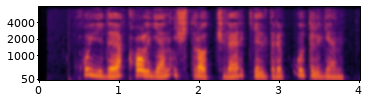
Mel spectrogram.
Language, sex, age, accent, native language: Uzbek, male, 30-39, Buxoro, Uzbek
